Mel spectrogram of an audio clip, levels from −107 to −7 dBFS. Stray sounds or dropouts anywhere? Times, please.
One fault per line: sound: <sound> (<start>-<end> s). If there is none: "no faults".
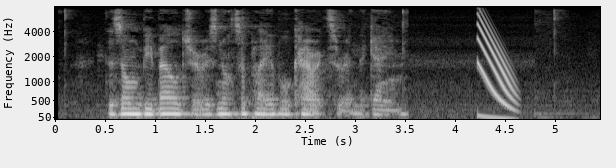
sound: chirp (4.2-4.7 s)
